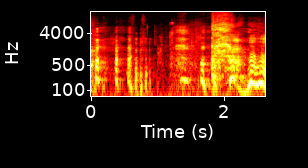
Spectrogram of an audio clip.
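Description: Harsh coughing and throat clearing from someone with something caught in the throat after inhaling a cannabis dab: several sharp, uneven bursts that build into a louder, rasping stretch of coughs near the end.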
